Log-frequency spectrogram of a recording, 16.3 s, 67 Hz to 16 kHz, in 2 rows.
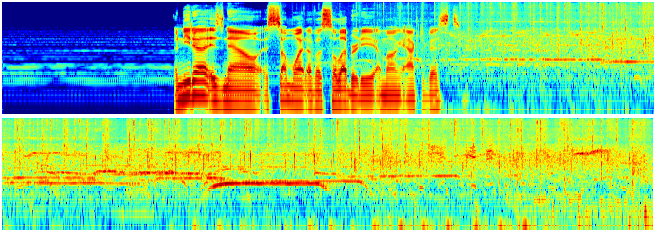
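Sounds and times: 
speech: 0:02.2 - 0:06.0
large crowd giving a standing ovation at a forum: 0:03.5 - 0:16.2
brief whistle-like tone: 0:05.3 - 0:10.7, 0:15.2 - 0:15.9.

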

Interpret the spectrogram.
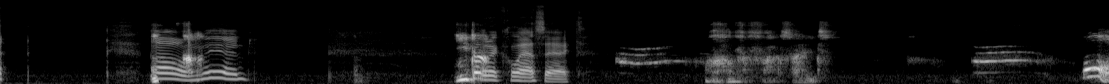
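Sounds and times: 
speech: 0:01.5 - 0:02.6, 0:04.6 - 0:05.9, 0:07.1 - 0:08.4, 0:10.8 - 0:11.0
cat meowing: 0:06.2 - 0:07.1, 0:09.7 - 0:11.0.

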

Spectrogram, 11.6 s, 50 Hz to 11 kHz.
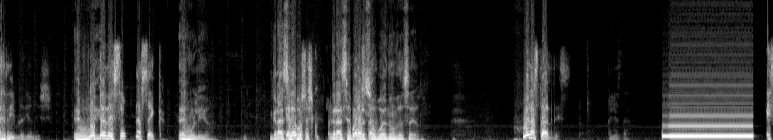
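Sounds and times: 
speech: 0:00.0 - 0:03.3, 0:04.0 - 0:06.4, 0:07.8 - 0:11.5
telephone busy tone after caller hangs up: 0:10.0 - 0:11.3.

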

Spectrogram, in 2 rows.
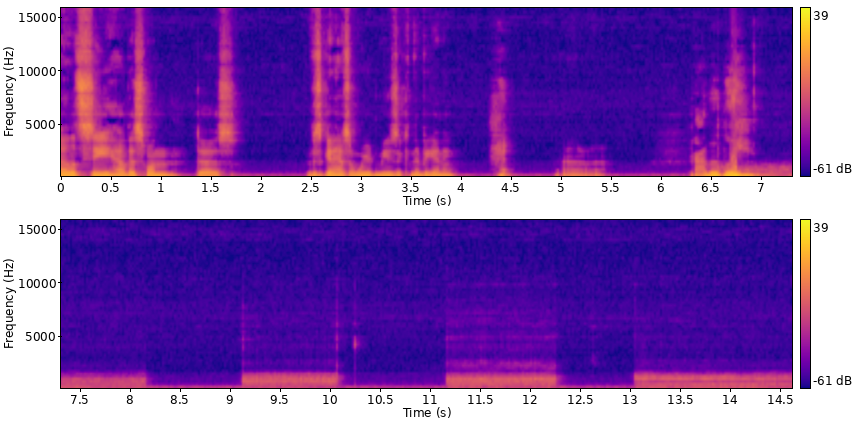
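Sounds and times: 
speech: 0:00.0 - 0:01.8, 0:02.4 - 0:05.5, 0:06.3 - 0:07.1
low rumble in a space recording of Jupiter: 0:06.3 - 0:07.1.

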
